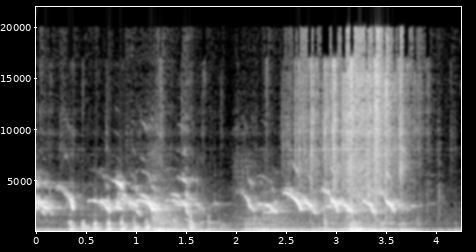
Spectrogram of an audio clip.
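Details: Active turkey chicks alongside their mother give overlapping high, descending cheeps over low rumbling, with a broad hissing rustle in the second half.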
